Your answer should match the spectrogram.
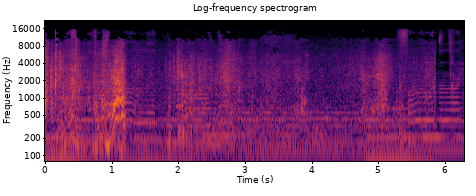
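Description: Zipper on a Wandrd PRVKE fabric backpack being pulled shut in several short strokes about a second apart, with soft background music underneath.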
